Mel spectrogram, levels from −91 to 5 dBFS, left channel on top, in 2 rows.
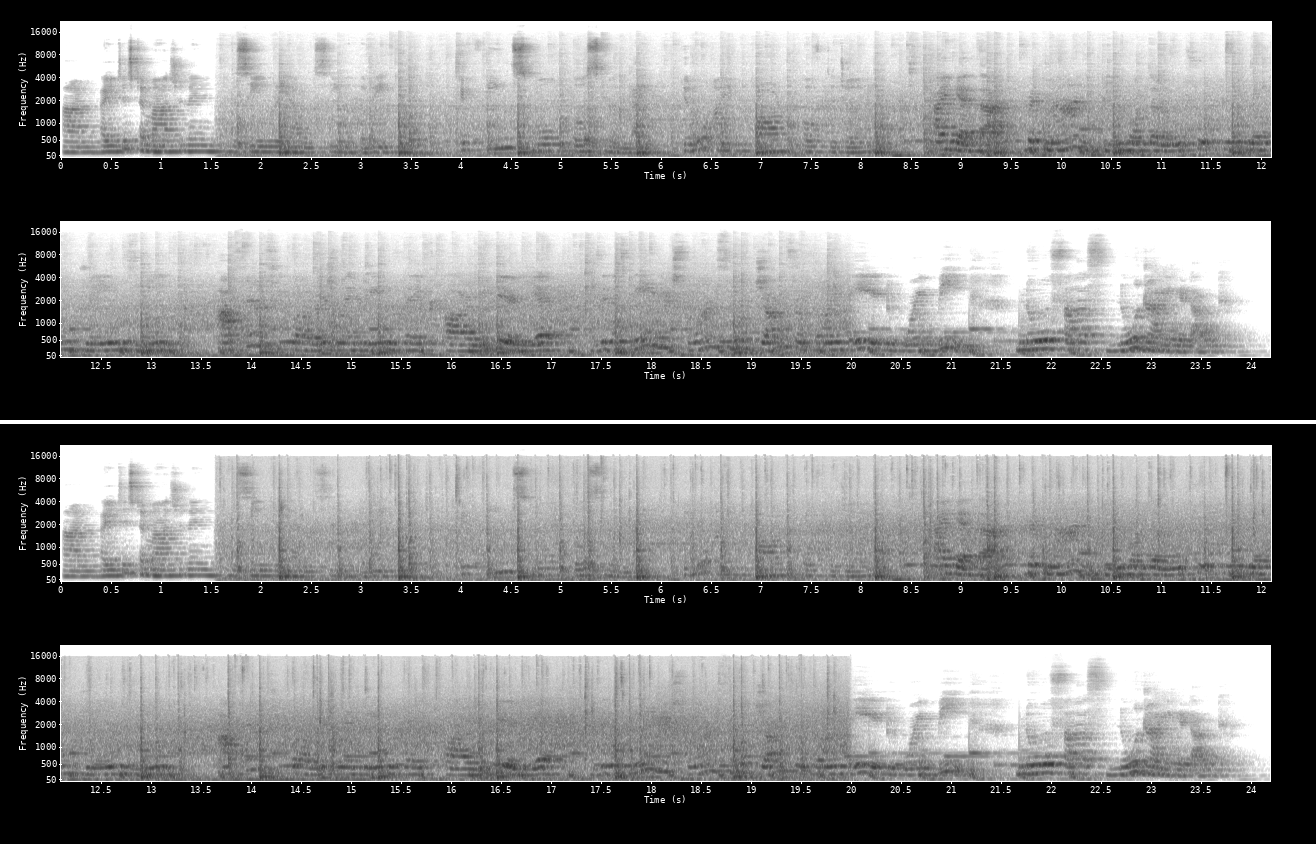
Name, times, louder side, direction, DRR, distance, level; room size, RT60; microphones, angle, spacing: voice 1, 0.0-3.3 4.3-5.9 6.2-8.2 23.0-23.5, left 1 dB, 15° left, 0 dB, 1.1 m, -35 dB
sound 1, 1.5-20.0, right 4 dB, 50° right, 0.4 m, -31 dB
sound 2, 8.2-22.3, right 1 dB, 90° right, 1.1 m, -36 dB
voice 2, 8.7-17.1 17.4-23.6, right 1 dB, 5° right, -4 dB, 0.9 m, -29 dB
8.0 x 5.1 x 3.1 m, 0.75 s
head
